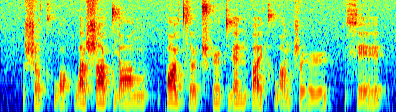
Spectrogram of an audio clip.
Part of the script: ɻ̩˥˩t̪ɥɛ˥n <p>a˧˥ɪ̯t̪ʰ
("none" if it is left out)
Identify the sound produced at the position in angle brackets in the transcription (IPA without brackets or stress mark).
p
